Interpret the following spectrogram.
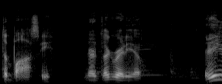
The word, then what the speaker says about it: DiBiase: It's pronounced DeBossy.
